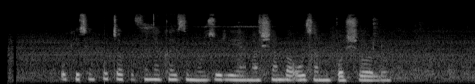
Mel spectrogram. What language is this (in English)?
Swahili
